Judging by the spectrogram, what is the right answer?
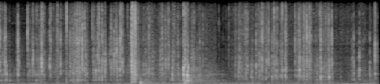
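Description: Thin clear plastic bag crinkling as it is handled and opened, a continuous crackle with a few sharper, louder crackles about two seconds in.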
